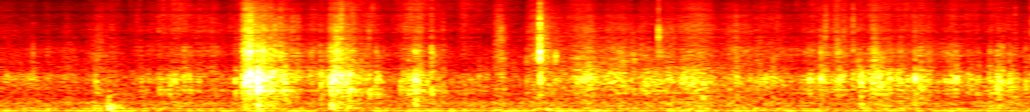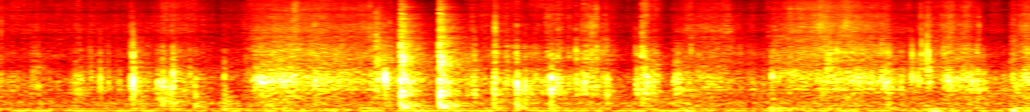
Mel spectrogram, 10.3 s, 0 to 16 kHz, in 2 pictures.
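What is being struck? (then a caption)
Bar soap shavings. Two gloved hands press and crush finely crumbled dry bar soap shavings in a black plastic bowl. The result is a continuous dry crunching and crackling, with sharper bright bursts concentrated around 1 kHz and very little low end.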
